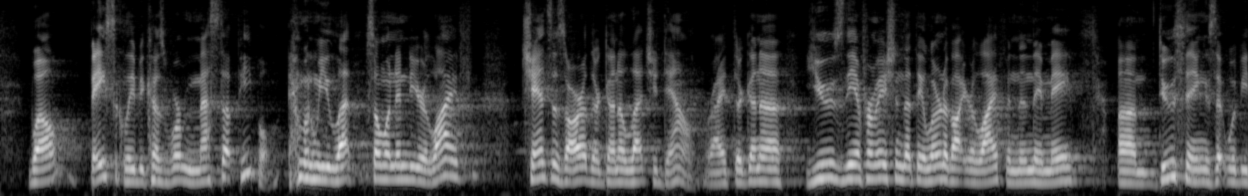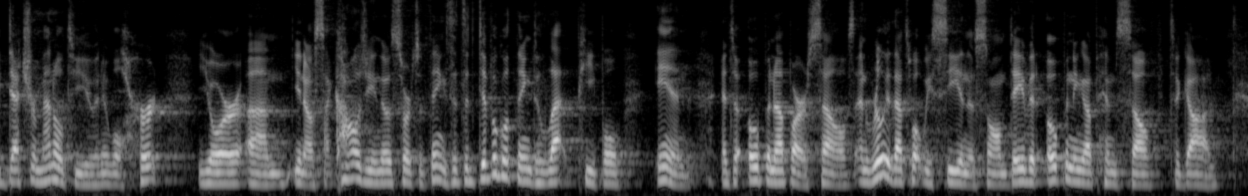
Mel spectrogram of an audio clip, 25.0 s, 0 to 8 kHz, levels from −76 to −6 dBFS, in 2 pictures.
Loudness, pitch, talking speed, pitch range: -26 LUFS, 145 Hz, 220 wpm, 130-165 Hz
